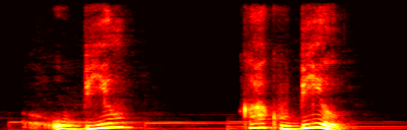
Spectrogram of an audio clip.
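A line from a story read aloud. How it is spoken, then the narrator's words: Stammering question. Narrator (Russian): заикаясь, спросил Дмитрий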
